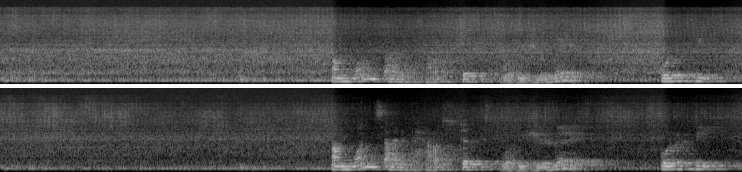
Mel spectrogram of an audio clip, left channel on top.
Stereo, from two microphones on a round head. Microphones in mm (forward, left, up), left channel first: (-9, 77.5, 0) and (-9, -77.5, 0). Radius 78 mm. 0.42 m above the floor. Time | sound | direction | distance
3.3 | a man speaking | 50° right (ahead or behind) | 2 m
5.0 | a man speaking | 55° left (ahead or behind) | 3.5 m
